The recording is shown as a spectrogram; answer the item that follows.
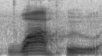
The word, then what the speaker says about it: Wahoo: Oh man, Chief Yoo-hoo? Are you all right? I think I probably mispronounced it. Wahoo. I think that's how you pronounce it.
